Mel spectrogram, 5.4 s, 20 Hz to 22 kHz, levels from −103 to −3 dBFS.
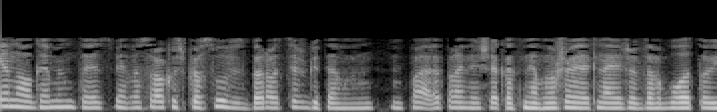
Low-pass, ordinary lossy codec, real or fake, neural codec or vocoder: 5.4 kHz; MP3, 24 kbps; fake; autoencoder, 44.1 kHz, a latent of 192 numbers a frame, MeloTTS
